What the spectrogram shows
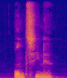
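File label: "ontziene", Dutch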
